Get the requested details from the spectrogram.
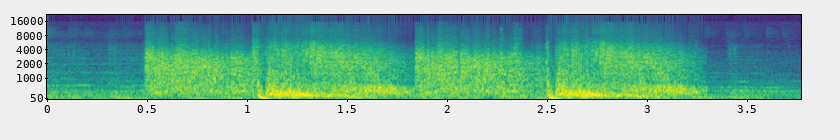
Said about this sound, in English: He's using fireworks again.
